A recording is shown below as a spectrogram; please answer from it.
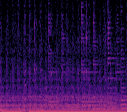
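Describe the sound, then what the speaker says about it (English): A sewing machine runs steadily, stitching two pieces of fabric wrong sides together within the seam allowance, a low even hum after a brief start, heard alone and fairly quiet. "you sew them wrong sides together within the seam allowance."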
